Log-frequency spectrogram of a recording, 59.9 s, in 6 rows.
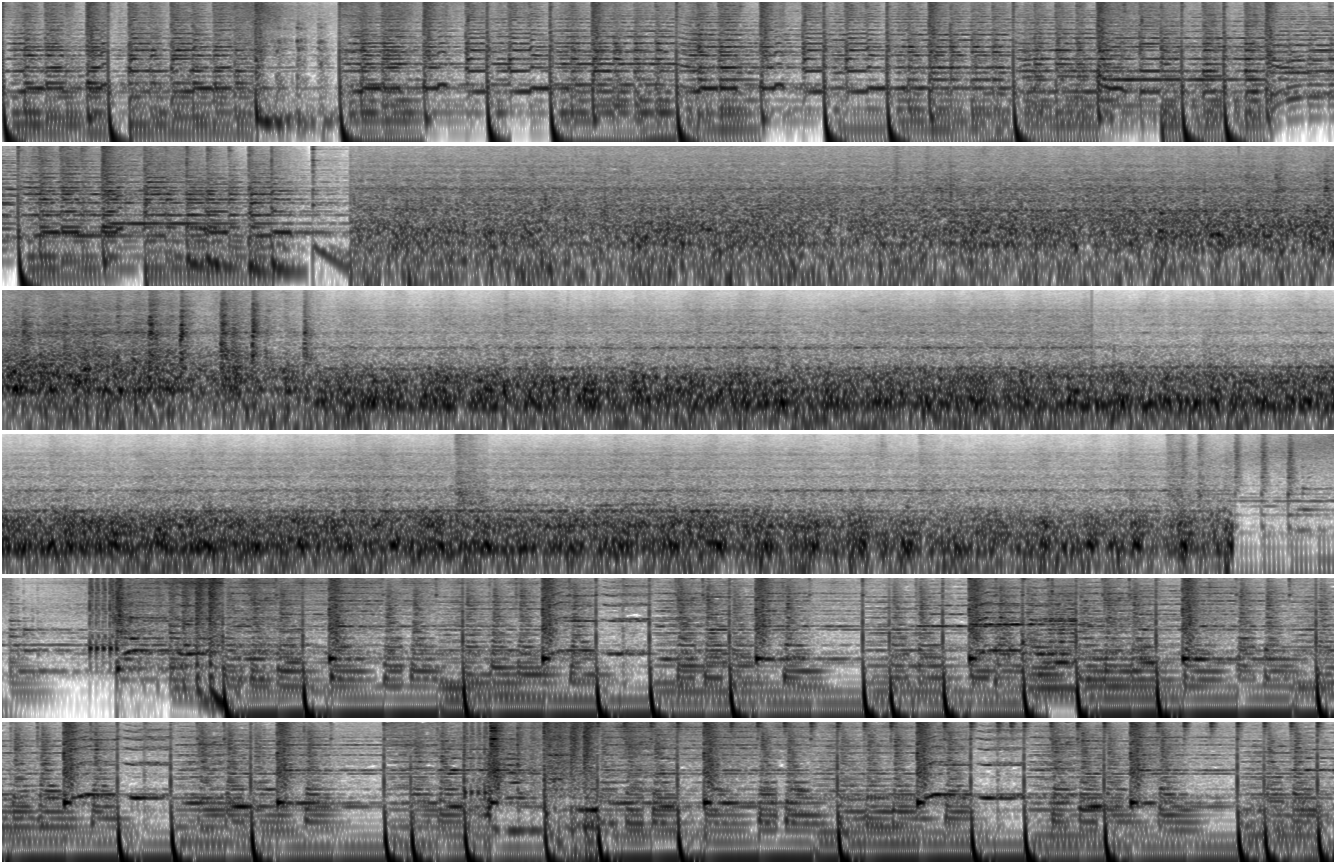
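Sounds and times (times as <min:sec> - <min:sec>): train wheels running on track: 0:12.6 - 0:39.9.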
